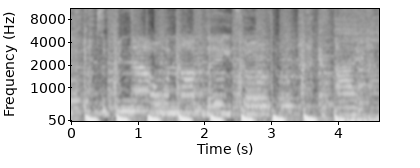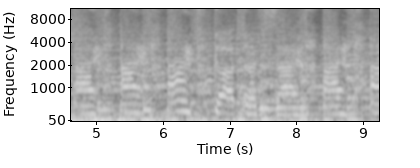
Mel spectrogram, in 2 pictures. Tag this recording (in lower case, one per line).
music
